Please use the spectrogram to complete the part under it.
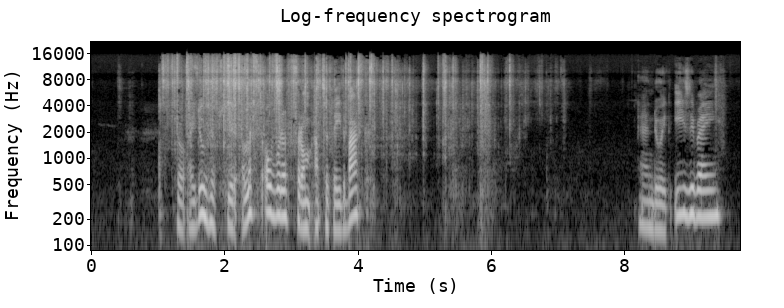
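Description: Thin plastic film crinkles and rustles as hands handle it.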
